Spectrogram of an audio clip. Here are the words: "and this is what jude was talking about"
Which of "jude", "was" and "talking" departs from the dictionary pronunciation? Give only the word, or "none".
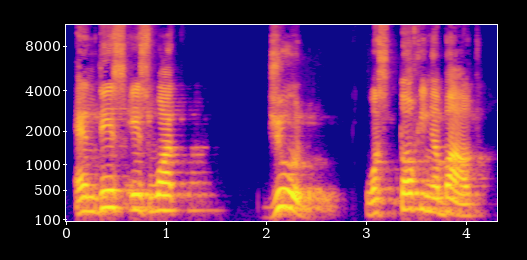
was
